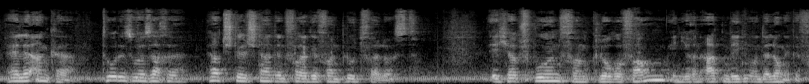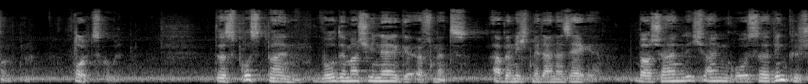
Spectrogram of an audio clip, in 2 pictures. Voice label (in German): Synchron; Die Bruecke Transit in den Tod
